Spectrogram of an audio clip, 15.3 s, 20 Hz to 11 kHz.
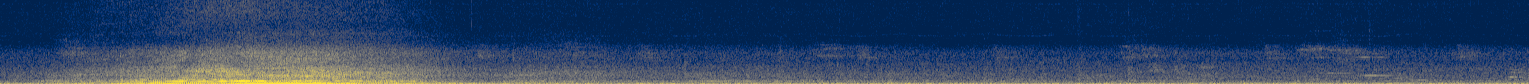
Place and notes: Shuidui Rd., Wugu Dist. - Morning in the street
Morning, in the street, Traffic sound, birds sound
Wugu District, 水碓路3號, 6 May 2017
